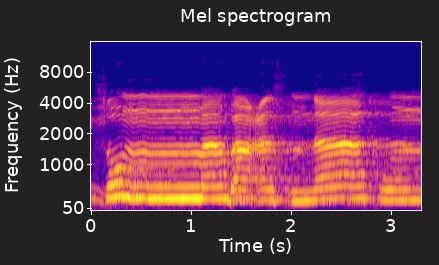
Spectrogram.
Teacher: mim sukun bertemu mim pada idgham mutamassilain bi ghunnah idgham mimi.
